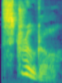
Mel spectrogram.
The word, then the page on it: strudel: British English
